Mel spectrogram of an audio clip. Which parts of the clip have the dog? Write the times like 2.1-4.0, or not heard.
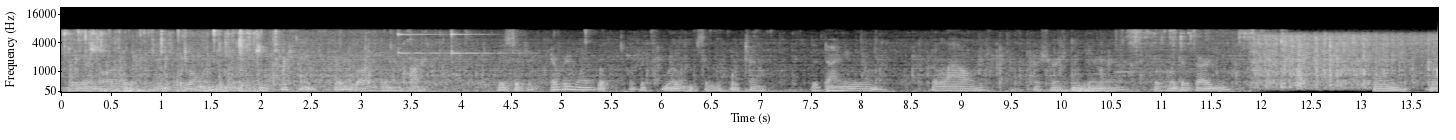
not heard.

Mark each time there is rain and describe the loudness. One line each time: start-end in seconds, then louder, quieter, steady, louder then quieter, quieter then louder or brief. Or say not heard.
0.0-13.7 quieter then louder.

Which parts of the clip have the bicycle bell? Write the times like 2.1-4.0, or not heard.
3.4-4.5.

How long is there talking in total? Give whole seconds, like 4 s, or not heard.
12 s.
